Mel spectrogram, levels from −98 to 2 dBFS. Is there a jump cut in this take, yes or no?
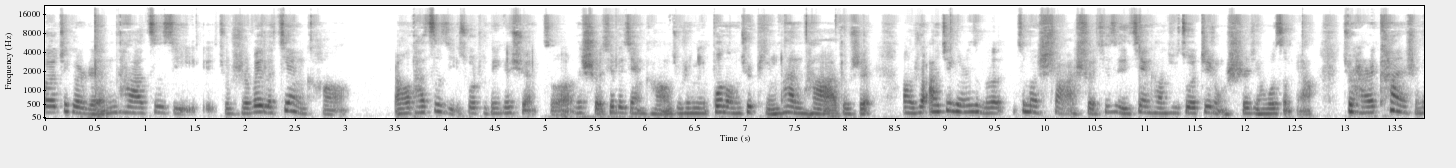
no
